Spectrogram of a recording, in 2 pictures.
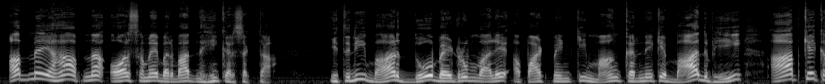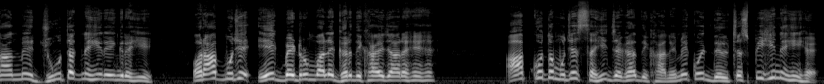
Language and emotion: Hindi, angry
